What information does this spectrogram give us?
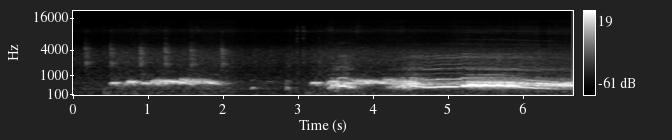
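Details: Puter pelung spotted dove, bred and kept as a pet, in gacor voice that draws other doves into song. A rolling hollow coo is followed by a longer, fuller, overlapping cooing stretch, with faint high ticks at the start.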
